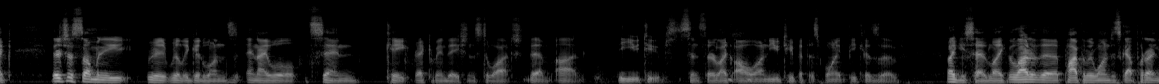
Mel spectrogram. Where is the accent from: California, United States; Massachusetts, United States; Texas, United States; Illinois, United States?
Texas, United States; El Paso; I grew up in El Paso.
